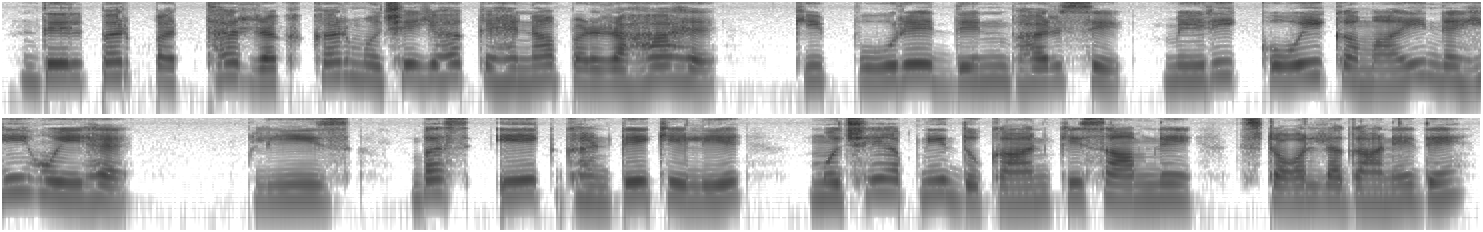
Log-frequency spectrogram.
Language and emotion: Hindi, sad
